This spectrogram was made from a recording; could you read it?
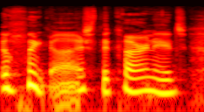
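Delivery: mock-distraught crying. Retelling how they reacted to seeing another fight, imitating own crying. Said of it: "I'm just crying like".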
